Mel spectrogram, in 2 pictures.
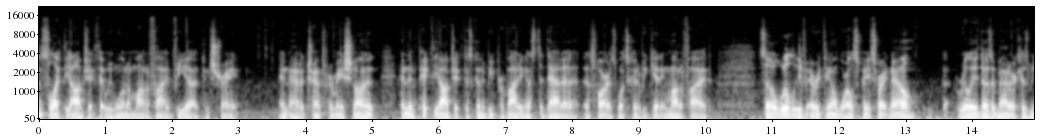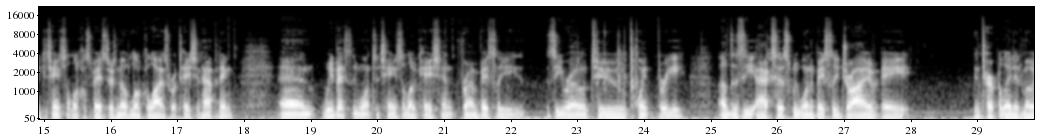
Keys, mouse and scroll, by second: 13.2-15.2 drag, 17.8 click, 21.0 click, 22.8 Tab, 23.2 KP_Decimal, 23.5 KP_3, 23.7 KP_Enter.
